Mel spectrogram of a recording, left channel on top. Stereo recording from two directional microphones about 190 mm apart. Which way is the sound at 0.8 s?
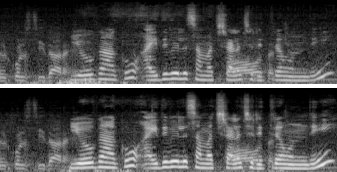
30° right (ahead or behind).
